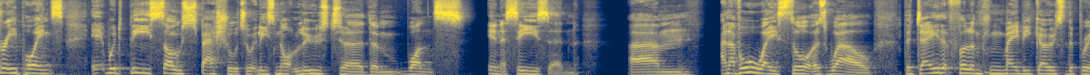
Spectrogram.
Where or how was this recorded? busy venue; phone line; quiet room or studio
quiet room or studio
